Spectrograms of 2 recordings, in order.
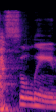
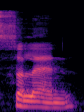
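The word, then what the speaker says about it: Solène: It's not Selen, it's Sen. Sen O L E N E. Sen with an accent over the E. The first Sen. Sen. That's exactly. It's French.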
